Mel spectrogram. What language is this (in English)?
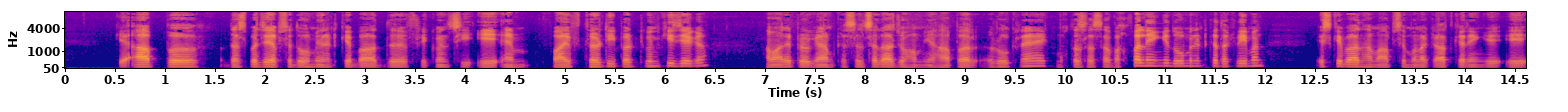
Urdu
